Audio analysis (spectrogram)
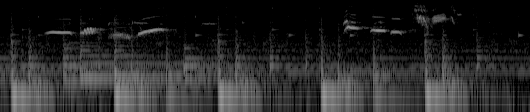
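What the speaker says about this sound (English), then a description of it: "this American bird, living in Australia, has the voice of a European blackbird" A European blackbird's fluting song voicing an eastern bluebird in the video game Copycat, with repeated short whistled phrases and chirps set over soft, steady low musical notes.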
